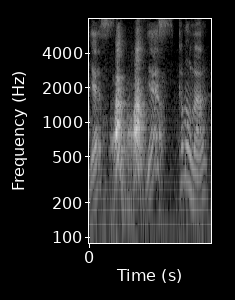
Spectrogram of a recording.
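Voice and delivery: high delighted yes, yes, come on now; excited reveal. Real, not acted. Unboxing the wine for viewers, high delighted squeals. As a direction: squeal at the bottle.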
